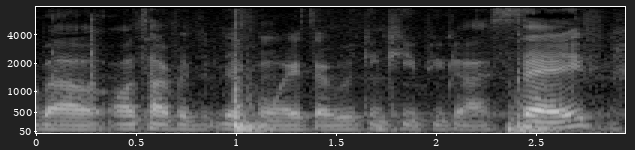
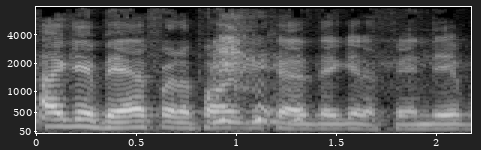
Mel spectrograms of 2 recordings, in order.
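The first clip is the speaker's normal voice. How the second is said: loud, higher, talking through laughter; real laughing; 4 semitones higher, 11 dB louder than usual. Real, not acted. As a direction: burst out laughing while protesting. Bursts out laughing at own story.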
